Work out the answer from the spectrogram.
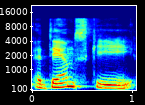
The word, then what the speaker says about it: Adamski: Okay, Dennis, well, you posted first, but um, the name of it is called the Adamski effect. Am I pronouncing that right, Dennis?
